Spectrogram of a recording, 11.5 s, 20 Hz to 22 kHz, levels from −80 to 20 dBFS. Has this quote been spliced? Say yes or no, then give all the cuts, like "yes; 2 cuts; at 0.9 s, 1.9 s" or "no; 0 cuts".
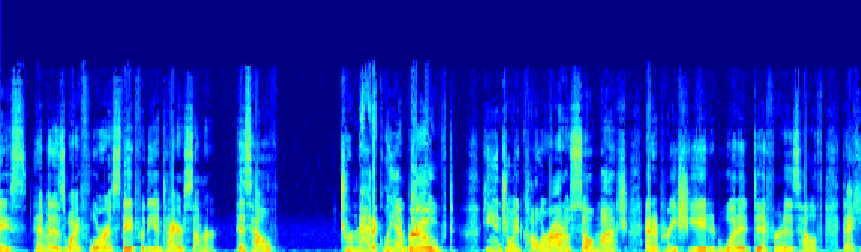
no; 0 cuts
